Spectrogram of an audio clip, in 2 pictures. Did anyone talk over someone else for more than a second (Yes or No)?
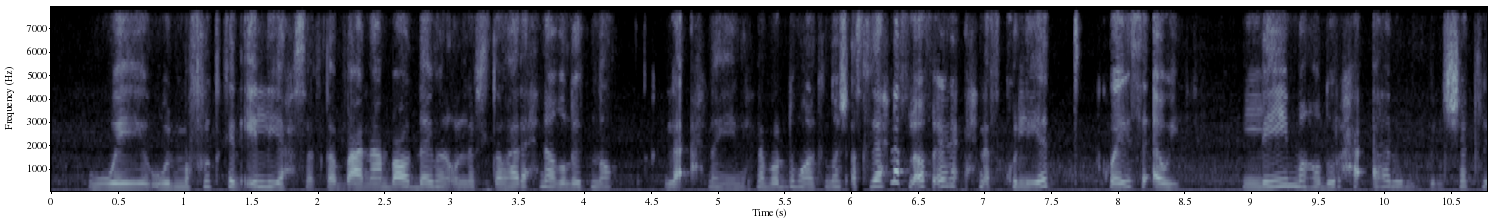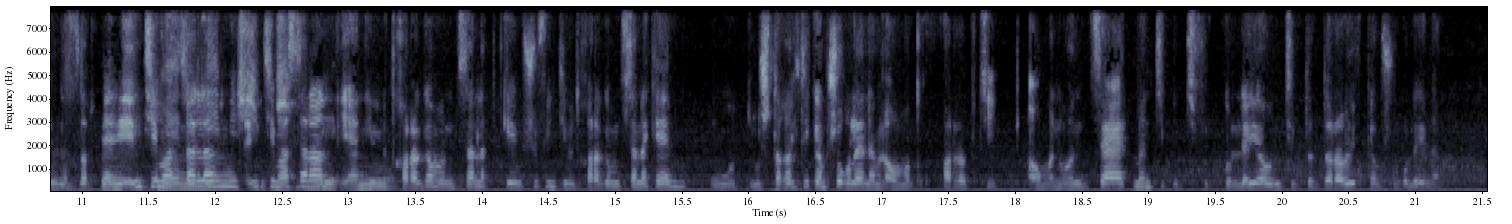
Yes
